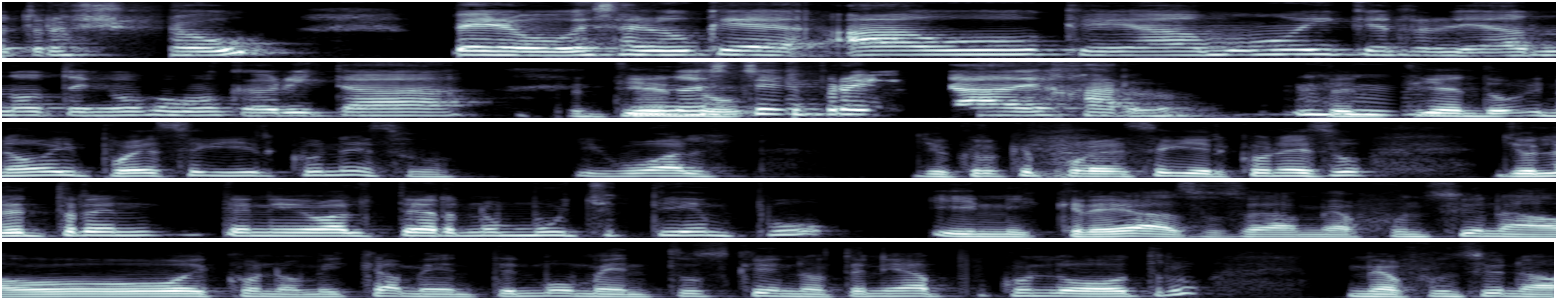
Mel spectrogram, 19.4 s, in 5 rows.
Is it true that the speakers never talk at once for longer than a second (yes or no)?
yes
